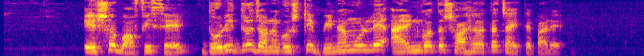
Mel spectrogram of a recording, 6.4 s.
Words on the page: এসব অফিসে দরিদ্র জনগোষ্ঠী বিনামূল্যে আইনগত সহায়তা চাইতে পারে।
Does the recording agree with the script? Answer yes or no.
yes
